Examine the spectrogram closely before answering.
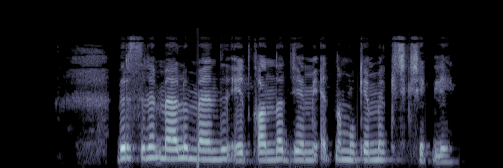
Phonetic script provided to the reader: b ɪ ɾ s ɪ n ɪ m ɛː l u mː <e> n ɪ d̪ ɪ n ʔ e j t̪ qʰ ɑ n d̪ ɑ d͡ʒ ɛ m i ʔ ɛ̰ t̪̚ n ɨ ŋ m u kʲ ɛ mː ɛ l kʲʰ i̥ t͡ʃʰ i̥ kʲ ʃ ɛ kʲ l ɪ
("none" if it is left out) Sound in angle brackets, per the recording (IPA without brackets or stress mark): ɛ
